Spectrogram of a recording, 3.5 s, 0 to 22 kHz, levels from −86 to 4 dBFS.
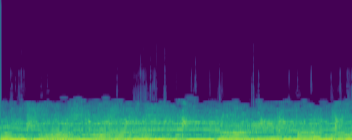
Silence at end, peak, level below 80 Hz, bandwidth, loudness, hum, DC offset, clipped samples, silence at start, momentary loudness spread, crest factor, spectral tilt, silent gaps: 0 s; 0 dBFS; -18 dBFS; 6.2 kHz; -10 LUFS; none; under 0.1%; under 0.1%; 0 s; 2 LU; 8 dB; -8 dB/octave; none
